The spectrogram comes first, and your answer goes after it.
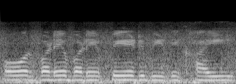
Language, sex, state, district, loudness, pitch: Hindi, female, Haryana, Charkhi Dadri, -12 LUFS, 200 Hz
